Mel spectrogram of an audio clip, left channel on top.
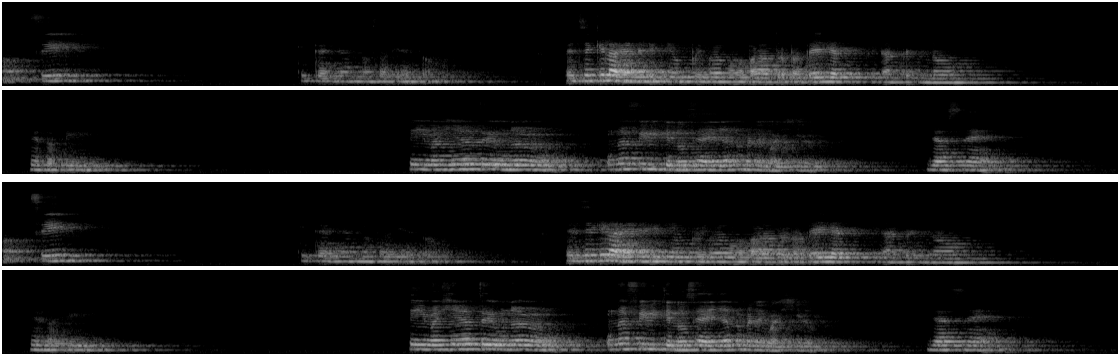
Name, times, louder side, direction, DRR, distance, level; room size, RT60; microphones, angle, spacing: voice 1, 3.0-4.4 5.6-9.6 11.4-12.1 20.4-21.1, left 1 dB, 55° left, 2 dB, 6.5 m, -31 dB
voice 2, 15.2-16.7 17.2-19.3, right 1 dB, 35° right, 1 dB, 6.1 m, -30 dB
27.0 x 15.5 x 8.9 m, 1.5 s
head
